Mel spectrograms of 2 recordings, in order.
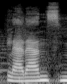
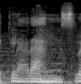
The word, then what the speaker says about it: Clarins: Carla Ortiz, directora general de Clarance México, y Emiliana Rodríguez, Digital and Public Relations Manager de Clarance.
